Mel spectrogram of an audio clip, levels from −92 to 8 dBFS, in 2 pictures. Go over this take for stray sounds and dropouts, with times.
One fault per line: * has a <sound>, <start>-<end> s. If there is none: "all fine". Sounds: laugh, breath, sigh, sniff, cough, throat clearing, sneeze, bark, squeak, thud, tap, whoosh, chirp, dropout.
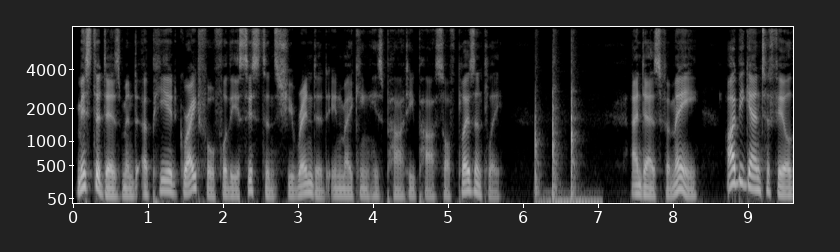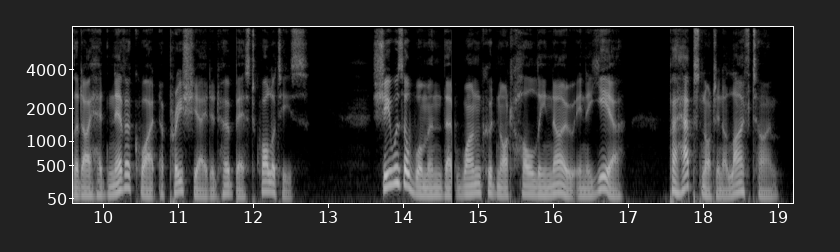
* has a thud, 6.1-7.1 s
* has a dropout, 14.7-14.7 s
